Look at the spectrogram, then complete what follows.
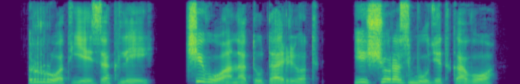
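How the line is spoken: Growling. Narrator (Russian): рыкнул Игоряша

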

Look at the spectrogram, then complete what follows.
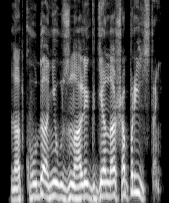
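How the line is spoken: Angry growl. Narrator (Russian): прорычал Конго багровее

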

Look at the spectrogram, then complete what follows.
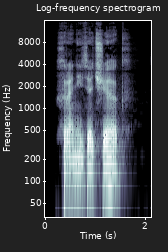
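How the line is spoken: Bored tone. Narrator (Russian): скучающим тоном договорил Курт

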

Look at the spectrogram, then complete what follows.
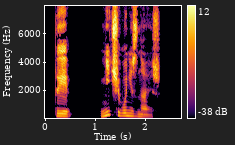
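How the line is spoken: Calmed, quiet. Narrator (Russian): Валерия успокоилась и тихо сказала

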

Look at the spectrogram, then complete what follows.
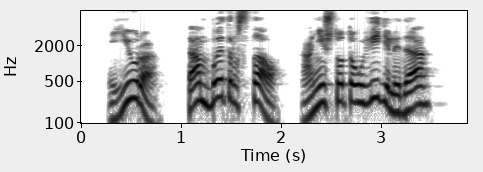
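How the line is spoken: Alarmed shout. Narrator (Russian): Откровенно тревожно заорал Олег

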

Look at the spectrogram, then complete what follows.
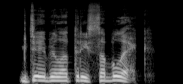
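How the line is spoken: Sharp, unafraid question. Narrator (Russian): Резко спросила Амелия, не показывая страха

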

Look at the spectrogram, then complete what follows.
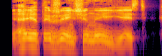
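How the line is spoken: Chuckling. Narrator (Russian): хохотнул Леха

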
